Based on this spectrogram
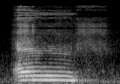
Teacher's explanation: لسانك تحت خالص، ما طلعش عند حرف النون قلتي أنف، ما ينفعش، بقولي أنف، صح كده؟ هنا أنت أخفيتي النون ورحتي عند الفاء وعملتي غنة، صح؟ هو ده الإخفاء.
